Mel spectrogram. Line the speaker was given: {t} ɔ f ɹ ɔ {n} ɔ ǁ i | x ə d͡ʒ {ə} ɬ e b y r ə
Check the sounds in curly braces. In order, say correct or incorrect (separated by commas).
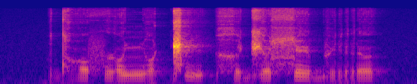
incorrect, incorrect, correct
